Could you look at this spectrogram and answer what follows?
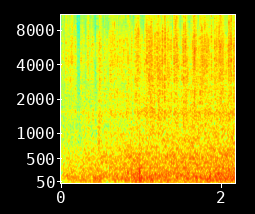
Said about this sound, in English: You know, one of these summertime squalls that just pops up, but then you get right through it.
